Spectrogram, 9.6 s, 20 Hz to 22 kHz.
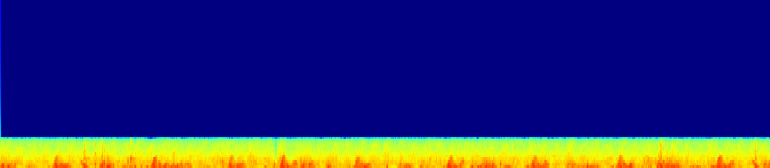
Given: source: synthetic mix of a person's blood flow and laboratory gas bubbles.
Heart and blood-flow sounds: Doppler ultrasound of blood flow; precordium
0.00-0.23 s: bubbles
0.98-1.52 s: bubbles
1.56-1.82 s: bubbles
2.02-2.38 s: bubbles
2.73-2.83 s: bubbles
3.29-3.36 s: bubbles
3.73-4.23 s: bubbles
4.80-4.88 s: bubbles
5.73-5.78 s: bubbles
5.86-6.30 s: bubbles
7.24-7.51 s: bubbles
7.96-8.62 s: bubbles
9.38-9.52 s: bubbles
9.60-9.64 s: bubbles
From the record:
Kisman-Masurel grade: 242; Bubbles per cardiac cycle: several, 3 to 8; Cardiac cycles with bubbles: 100%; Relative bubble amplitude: moderate (0.250 to 0.450); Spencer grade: 3 (all of the cardiac periods contain showers or single bubble signals, but not dominating or overriding the cardiac motion signals); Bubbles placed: only in the low amplitude regions of the cardiac cycle

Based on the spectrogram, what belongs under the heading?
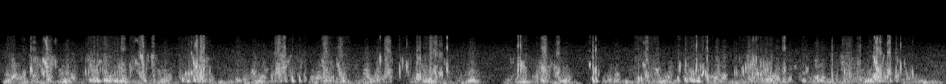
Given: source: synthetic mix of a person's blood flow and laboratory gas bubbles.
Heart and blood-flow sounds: Doppler ultrasound of blood flow; precordium
0.06-0.17 s: bubbles
0.21-0.58 s: bubbles
0.82-1.58 s: bubbles
1.77-2.14 s: bubbles
2.35-2.50 s: bubbles
2.69-3.08 s: bubbles
3.19-3.52 s: bubbles
3.77-3.94 s: bubbles
3.97-4.52 s: bubbles
5.07-5.69 s: bubbles
5.86-6.03 s: bubbles
6.35-6.59 s: bubbles
6.74-7.13 s: bubbles
7.31-7.76 s: bubbles
7.81-8.09 s: bubbles
8.29-9.15 s: bubbles
From the record:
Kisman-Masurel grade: 343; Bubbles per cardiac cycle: rolling drumbeat, 9 or more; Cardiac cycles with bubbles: 100%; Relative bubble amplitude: loud (0.450 to 0.775); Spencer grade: 3 (all of the cardiac periods contain showers or single bubble signals, but not dominating or overriding the cardiac motion signals); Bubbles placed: only in the low amplitude regions of the cardiac cycle

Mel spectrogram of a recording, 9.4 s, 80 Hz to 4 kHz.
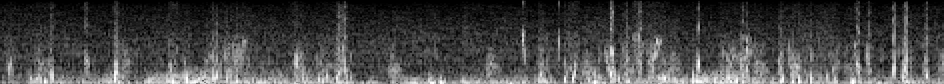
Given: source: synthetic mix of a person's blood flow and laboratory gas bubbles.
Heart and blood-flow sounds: Doppler ultrasound of blood flow; subclavian vein
0.04-0.16 s: bubbles
0.25-0.56 s: bubbles
0.83-0.90 s: bubbles
1.06-1.25 s: bubbles
1.67-1.93 s: bubbles
2.00-2.50 s: bubbles
2.91-3.53 s: bubbles
5.20-5.29 s: bubbles
5.37-5.51 s: bubbles
5.55-5.79 s: bubbles
5.97-6.73 s: bubbles
6.89-7.03 s: bubbles
7.19-7.58 s: bubbles
7.79-8.42 s: bubbles
8.54-8.74 s: bubbles
8.89-9.13 s: bubbles
9.21-9.31 s: bubbles
From the record:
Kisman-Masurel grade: 233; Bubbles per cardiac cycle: several, 3 to 8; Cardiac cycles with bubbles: 50 to 99%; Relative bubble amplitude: loud (0.450 to 0.775); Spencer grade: 3 (all of the cardiac periods contain showers or single bubble signals, but not dominating or overriding the cardiac motion signals); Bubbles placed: anywhere in the cardiac cycle

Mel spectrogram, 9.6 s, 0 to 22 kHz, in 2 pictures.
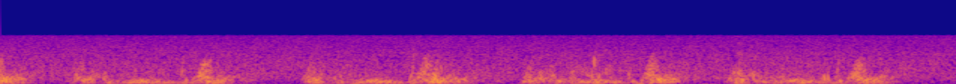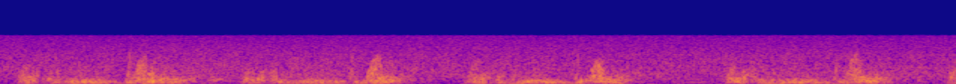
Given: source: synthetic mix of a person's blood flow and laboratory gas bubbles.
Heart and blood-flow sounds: Doppler ultrasound of blood flow; precordium
2.82-3.09 s: bubbles
3.67-4.01 s: bubbles
4.08-4.18 s: bubbles
From the record:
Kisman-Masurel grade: 213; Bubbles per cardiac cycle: several, 3 to 8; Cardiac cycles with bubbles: 1 to 10%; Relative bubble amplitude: loud (0.450 to 0.775); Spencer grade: 1 (occasional bubble signal discernible with the cardiac motion signal, with majority of cardiac periods free of bubbles); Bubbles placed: only in the low amplitude regions of the cardiac cycle

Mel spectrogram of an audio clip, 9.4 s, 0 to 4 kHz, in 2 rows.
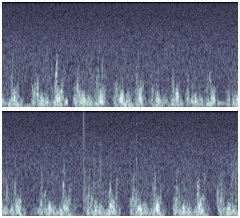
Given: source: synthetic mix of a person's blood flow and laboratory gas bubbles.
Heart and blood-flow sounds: Doppler ultrasound of blood flow; precordium
1.97-2.06 s: bubbles
3.37-3.45 s: bubbles
4.78-4.87 s: bubbles
7.34-7.44 s: bubbles
8.98-9.08 s: bubbles
9.27-9.44 s: bubbles
From the record:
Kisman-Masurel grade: 121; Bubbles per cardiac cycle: 1 to 2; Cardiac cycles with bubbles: 10 to 50%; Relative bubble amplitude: barely perceptible (0.100 to 0.250); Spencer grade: 2 (many but less than half of the cardiac periods contain bubble signals, singularly or in groups); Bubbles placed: only in the low amplitude regions of the cardiac cycle

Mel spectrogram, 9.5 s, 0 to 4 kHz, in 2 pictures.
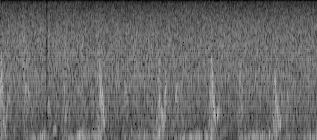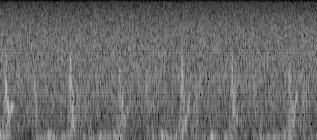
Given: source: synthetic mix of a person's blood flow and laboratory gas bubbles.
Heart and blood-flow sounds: Doppler ultrasound of blood flow; precordium
no bubbles
From the record:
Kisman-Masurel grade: 000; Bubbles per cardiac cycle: 0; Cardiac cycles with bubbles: 0%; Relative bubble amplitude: no bubbles discernible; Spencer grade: 0 (complete lack of bubble signals)

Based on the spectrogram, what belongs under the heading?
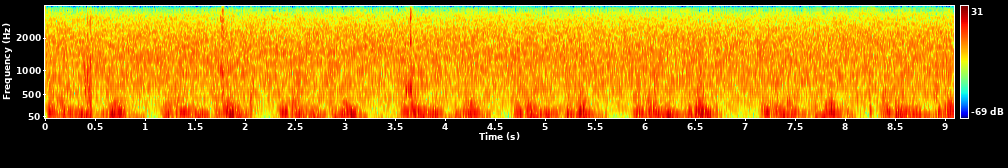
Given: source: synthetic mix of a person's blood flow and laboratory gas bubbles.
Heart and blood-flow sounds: Doppler ultrasound of blood flow; precordium
0.35-0.50 s: bubbles
1.73-1.85 s: bubbles
2.03-2.14 s: bubbles
3.57-3.74 s: bubbles
7.41-7.53 s: bubbles
8.21-8.29 s: bubbles
From the record:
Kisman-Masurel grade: 122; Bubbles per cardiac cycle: 1 to 2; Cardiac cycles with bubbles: 10 to 50%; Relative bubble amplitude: moderate (0.250 to 0.450); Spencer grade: 2 (many but less than half of the cardiac periods contain bubble signals, singularly or in groups); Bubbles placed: anywhere in the cardiac cycle

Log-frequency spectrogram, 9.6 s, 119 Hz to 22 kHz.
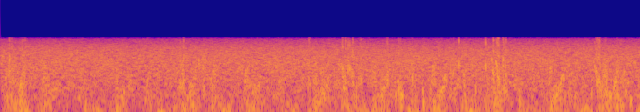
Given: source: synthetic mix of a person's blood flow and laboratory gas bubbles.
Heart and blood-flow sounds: Doppler ultrasound of blood flow; precordium
0.05-0.46 s: bubbles
2.59-2.82 s: bubbles
2.94-3.35 s: bubbles
4.60-4.67 s: bubbles
4.88-4.98 s: bubbles
5.06-5.48 s: bubbles
5.77-5.85 s: bubbles
5.95-6.05 s: bubbles
6.11-6.27 s: bubbles
6.30-6.42 s: bubbles
6.74-7.04 s: bubbles
7.10-7.19 s: bubbles
7.24-7.66 s: bubbles
8.84-9.38 s: bubbles
9.54-9.61 s: bubbles
From the record:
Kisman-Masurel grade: 232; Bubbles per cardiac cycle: several, 3 to 8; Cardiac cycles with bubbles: 50 to 99%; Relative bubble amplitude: moderate (0.250 to 0.450); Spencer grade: 3 (all of the cardiac periods contain showers or single bubble signals, but not dominating or overriding the cardiac motion signals); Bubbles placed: anywhere in the cardiac cycle

